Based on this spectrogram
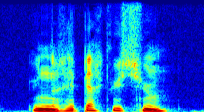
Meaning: repercussion
- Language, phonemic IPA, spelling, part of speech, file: French, /ʁe.pɛʁ.ky.sjɔ̃/, répercussion, noun, Fr-répercussion.ogg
